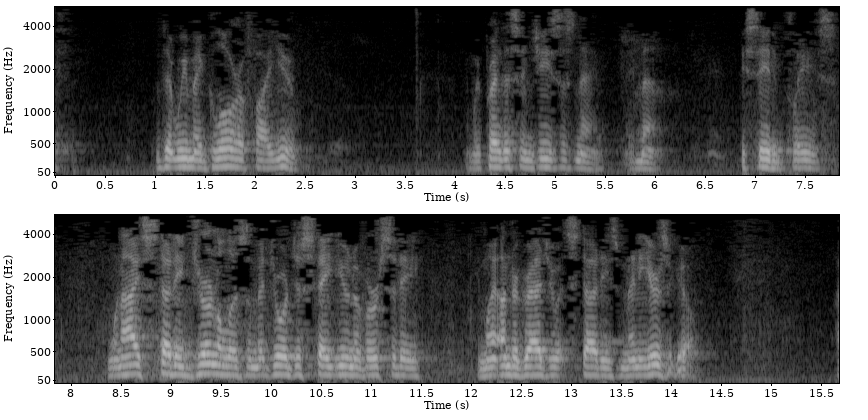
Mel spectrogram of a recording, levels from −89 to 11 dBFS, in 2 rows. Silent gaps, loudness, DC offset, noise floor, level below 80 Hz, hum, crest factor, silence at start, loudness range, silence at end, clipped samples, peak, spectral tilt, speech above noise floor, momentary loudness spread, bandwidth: none; -26 LUFS; under 0.1%; -59 dBFS; -56 dBFS; none; 18 dB; 0 s; 8 LU; 0 s; under 0.1%; -10 dBFS; -8.5 dB/octave; 33 dB; 16 LU; 5.4 kHz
